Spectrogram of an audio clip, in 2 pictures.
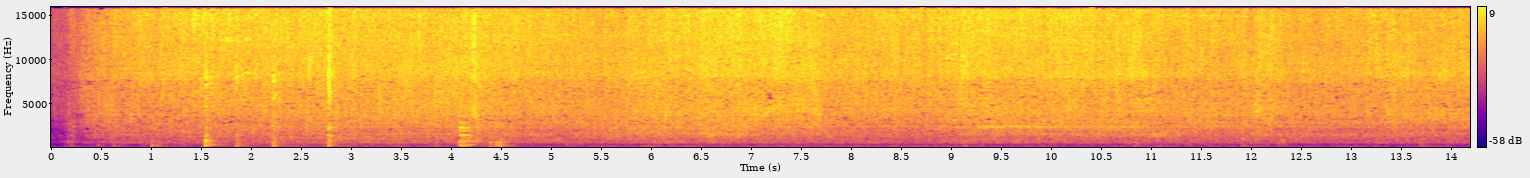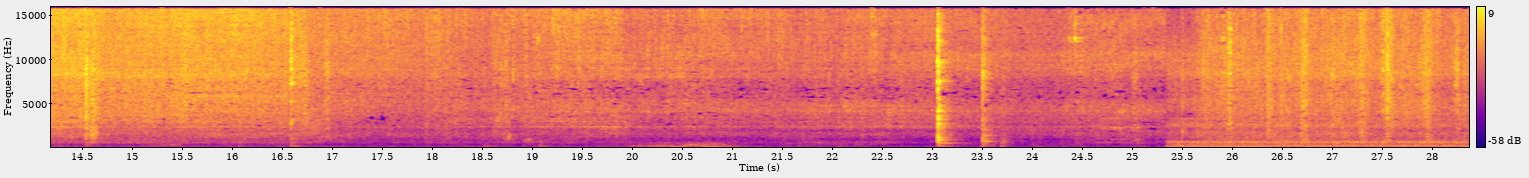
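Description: Yogurt-marinated chicken pieces sizzling as they hit hot oil and fried onions in a stainless steel kadai, with a metal spoon clinking and scraping against the pan as they are stirred. The sizzle is loudest for the first several seconds and eases off later, and near the end a lower, steady rushing sound sets in.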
